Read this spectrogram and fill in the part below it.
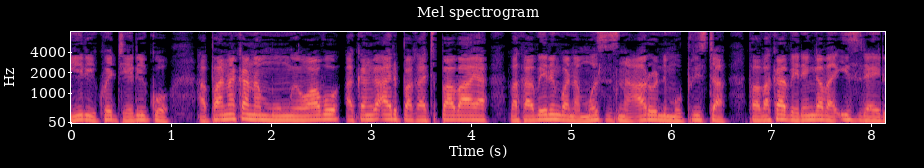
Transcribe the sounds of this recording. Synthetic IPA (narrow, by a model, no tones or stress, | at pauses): iɾikwe̞d͡ʒe̞ɾiːko̞ | ɦapanakanamumwe̞waʋo̞ʔakaŋɡaːɾipakat̬i̥paʋaja | ʋakaʋe̞ɾe̞ŋɡwanamo̞zisnaːɾo̞nimuprista | paʋakaʋe̞ɾe̞ŋɡaʋaʔis̬rae̞ɾi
